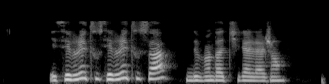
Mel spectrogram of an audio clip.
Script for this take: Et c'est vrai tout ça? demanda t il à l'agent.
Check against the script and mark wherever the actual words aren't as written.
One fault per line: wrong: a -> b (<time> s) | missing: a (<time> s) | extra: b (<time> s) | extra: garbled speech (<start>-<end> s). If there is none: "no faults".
extra: c'est vrai tout (1.0 s)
